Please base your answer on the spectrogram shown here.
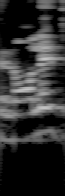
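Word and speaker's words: knowledge: Needing, जैसे नॉलेज है तो KNOW, के से शुरू हो रहा है, लेकिन के को साइलेंट रखते हैं क्योंकि के और एन ये दोनों ही कॉन्सोनेंट हैं, इसलिए पहले वाले कॉन्सोनेंट को छोड़ दीजिए, दूसरे वाले से शुरू कीजिए।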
